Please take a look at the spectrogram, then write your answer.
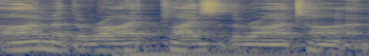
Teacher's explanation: Now my price vowel starts right at the back bottom corner of my mouth. The ah moves up to eh or I or a or whatever, right?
